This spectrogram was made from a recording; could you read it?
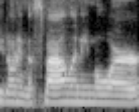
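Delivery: ordinary delivery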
